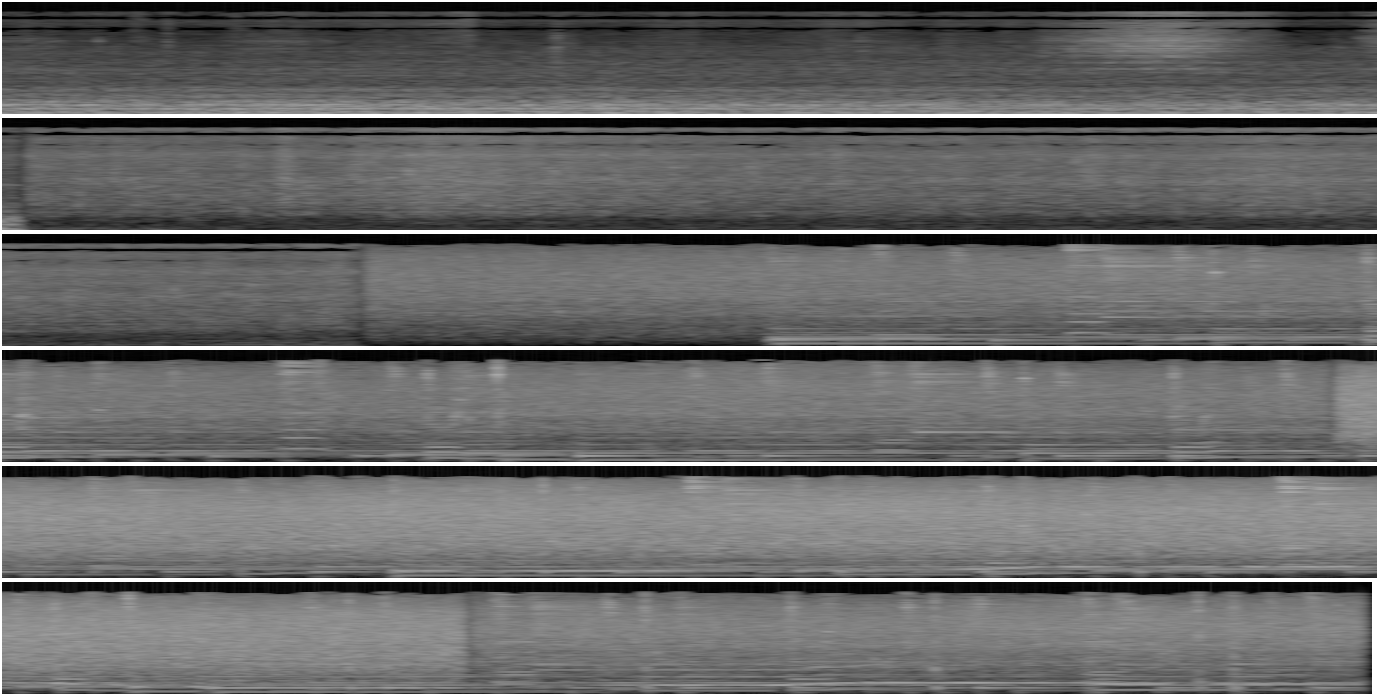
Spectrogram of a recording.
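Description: A moving car's steady low road rumble for about five seconds, cutting off suddenly to a faint hiss. About thirteen seconds in, instrumental background music starts and plays to the end.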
